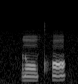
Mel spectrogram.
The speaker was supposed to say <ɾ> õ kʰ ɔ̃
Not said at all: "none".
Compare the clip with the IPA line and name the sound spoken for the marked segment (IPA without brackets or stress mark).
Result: ɾ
